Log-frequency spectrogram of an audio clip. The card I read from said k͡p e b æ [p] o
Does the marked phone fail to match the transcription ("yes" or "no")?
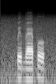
no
